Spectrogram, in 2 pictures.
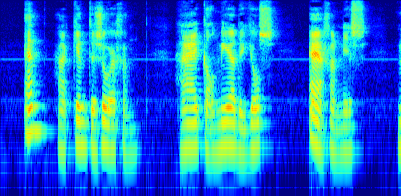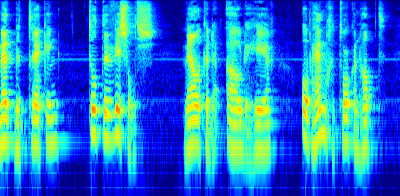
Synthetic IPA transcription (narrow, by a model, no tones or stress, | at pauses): ɛnhaːɹkɪntəzɔɹχən | hɛjkɑlˠmɪːɹdəjɔs | ɛɹχənɪs | mɛd̚bətrɛkɪŋ | tɔt̚dəʋɪsəlˠs | ʋɛlˠkədəɑwdəɦɪːɹ | ɔpɦɛmχətrɔkənɦɑt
